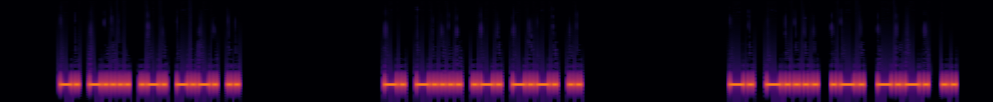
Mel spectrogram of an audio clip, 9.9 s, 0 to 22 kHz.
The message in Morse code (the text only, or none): N6RCI N6RCI N6RCI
